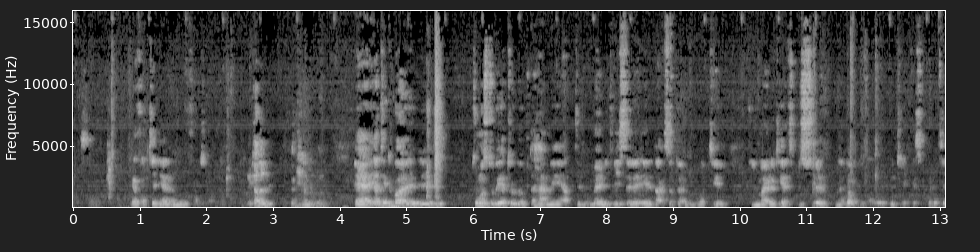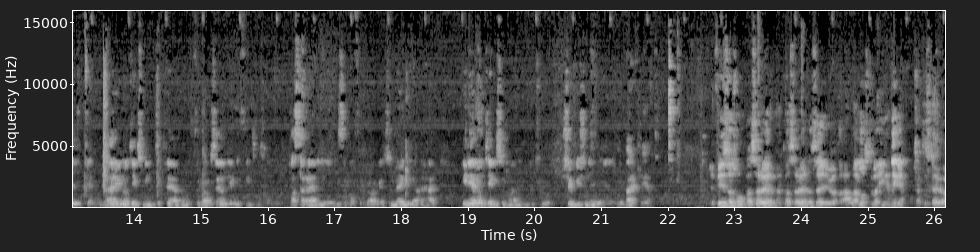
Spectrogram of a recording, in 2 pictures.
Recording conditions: poor sound quality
